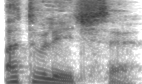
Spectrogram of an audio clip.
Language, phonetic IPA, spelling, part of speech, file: Russian, [ɐtˈvlʲet͡ɕsʲə], отвлечься, verb, Ru-отвлечься.ogg
- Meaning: 1. to be distracted, to deflect/divert one's attention away 2. to digress 3. to abstract oneself 4. passive of отвле́чь (otvléčʹ)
